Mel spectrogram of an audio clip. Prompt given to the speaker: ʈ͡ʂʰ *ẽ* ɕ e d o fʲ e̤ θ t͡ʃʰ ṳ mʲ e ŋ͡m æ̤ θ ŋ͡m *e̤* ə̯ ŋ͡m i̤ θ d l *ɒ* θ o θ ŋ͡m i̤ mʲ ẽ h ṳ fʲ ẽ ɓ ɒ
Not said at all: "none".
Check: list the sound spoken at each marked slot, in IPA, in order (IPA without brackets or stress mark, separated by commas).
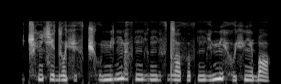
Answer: ĩ, i̤, ɒ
